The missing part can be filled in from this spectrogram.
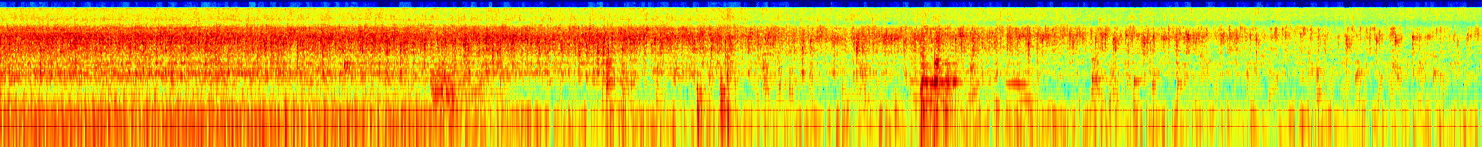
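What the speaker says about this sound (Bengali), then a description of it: "আমাদের চিপ ভাজা হয়ে গেছে।" Potato chips deep-frying in hot oil, a loud continuous sizzle that eases slightly over time, with occasional stirring clinks and scrapes close by.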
